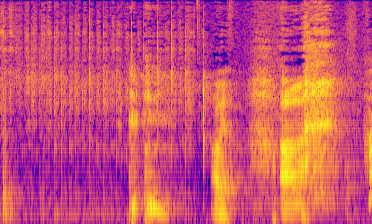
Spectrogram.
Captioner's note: paper scratching; clears throat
